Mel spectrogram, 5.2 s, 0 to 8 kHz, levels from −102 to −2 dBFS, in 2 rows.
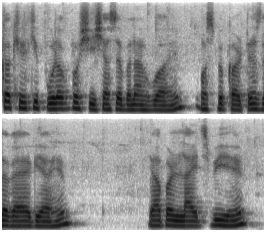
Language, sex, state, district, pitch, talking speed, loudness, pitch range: Hindi, male, Arunachal Pradesh, Lower Dibang Valley, 140 Hz, 215 wpm, -14 LUFS, 130-160 Hz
